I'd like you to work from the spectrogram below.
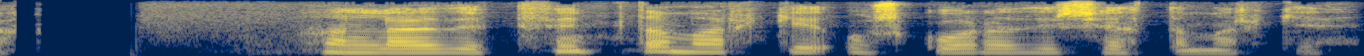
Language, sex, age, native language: Icelandic, female, 50-59, Icelandic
